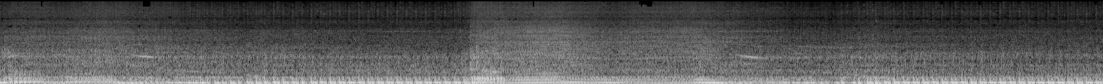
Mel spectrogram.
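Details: Can-Am Renegade 650 with a Rotax V-twin idling cold with a hollow, rhythmic knocking clatter under the exhaust beat. Cold-engine piston slap, common on this engine, stops as the engine warms up and clearance decreases.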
